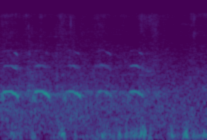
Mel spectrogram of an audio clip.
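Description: A bird calling in a run of short, repeated arched notes, about three a second, which fade out about a second and a half in.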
